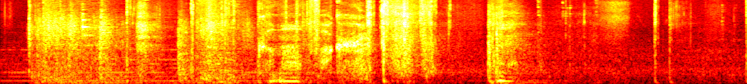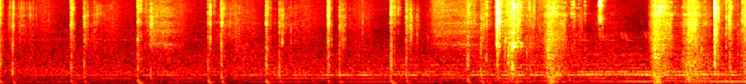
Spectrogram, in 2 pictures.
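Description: Footsteps crunch softly over debris.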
